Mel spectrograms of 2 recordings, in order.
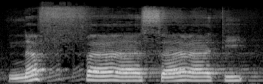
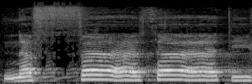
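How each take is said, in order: First: The consonant sounds like a hissed s. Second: The consonant sounds like a soft th. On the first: The speaker calls it wrong. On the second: The speaker calls it right.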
